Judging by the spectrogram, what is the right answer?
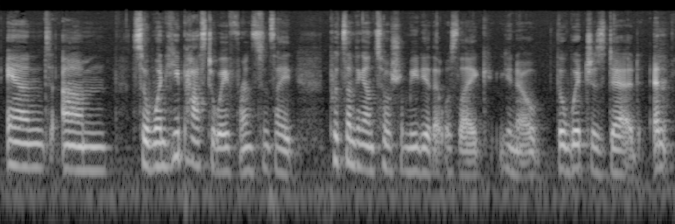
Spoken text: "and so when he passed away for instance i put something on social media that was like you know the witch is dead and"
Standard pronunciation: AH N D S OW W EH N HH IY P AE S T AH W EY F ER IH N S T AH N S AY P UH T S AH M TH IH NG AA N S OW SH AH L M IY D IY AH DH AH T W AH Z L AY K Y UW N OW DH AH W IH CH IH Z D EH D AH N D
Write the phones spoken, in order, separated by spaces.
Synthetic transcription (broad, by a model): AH N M S OW W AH N IY P AE S T AH W EY F ER IH N S T AH N S AY P UH T S AH M TH IH NG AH N S OW SH L M IY D IY AH DH AH T W AH Z L AY K Y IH N OW DH AH W IH CH IH Z D EH D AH N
